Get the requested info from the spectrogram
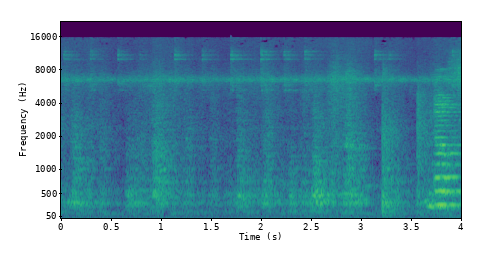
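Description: Chalk writing on a blackboard: an irregular run of short taps and scrapes as a word is written.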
